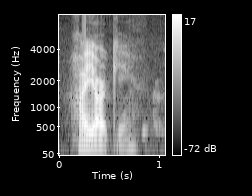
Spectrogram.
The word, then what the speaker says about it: hierarchy: you pronounce ER he hierarchy hi like hi our key hierarchy yep that's injustice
